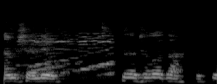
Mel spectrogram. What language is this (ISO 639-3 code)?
swa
